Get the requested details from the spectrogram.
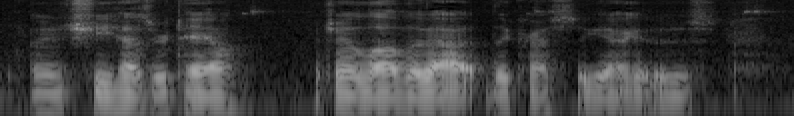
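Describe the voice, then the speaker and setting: A man talks at a moderate pace in a very deep, low voice with monotone, flat intonation. Noticeable background noise runs behind him. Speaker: reptile hobbyist vlogger. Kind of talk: casual video update. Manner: hesitant, many filler sounds.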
